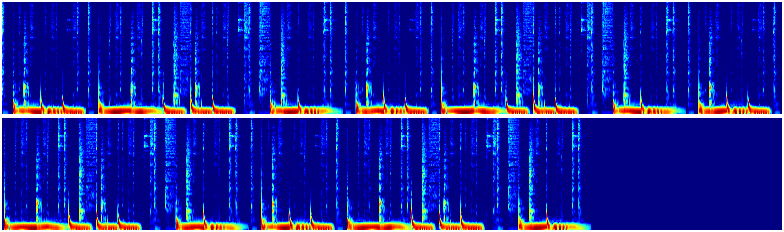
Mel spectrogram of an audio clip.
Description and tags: valine-drums
valine, drums, track, full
